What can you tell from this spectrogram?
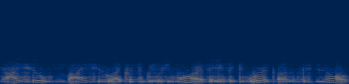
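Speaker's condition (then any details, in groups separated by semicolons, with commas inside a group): Laryngeal cancer; just out of hospital, surgery planned next week to remove tumor, throat and voice box, considering Laetrile in Mexico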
